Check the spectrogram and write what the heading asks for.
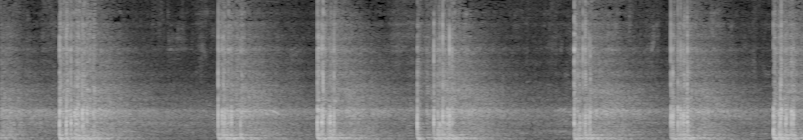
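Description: Daytime fireworks: aerial shells bursting overhead with loud bangs, seven of them at roughly one-second intervals. Each is followed by a rolling echo that dies away.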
